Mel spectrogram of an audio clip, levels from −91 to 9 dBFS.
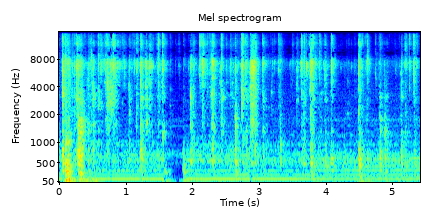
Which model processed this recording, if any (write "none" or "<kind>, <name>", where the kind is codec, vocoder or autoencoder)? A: none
